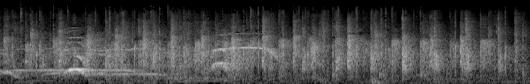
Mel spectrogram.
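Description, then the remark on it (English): A comedy-show audience breaks into sustained applause for comedian Kiran Deol, a dense wash of clapping lasting several seconds, with a few cheers and whistles rising above it. “Kiran Deol, ladies and gentlemen, let her hear it.”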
